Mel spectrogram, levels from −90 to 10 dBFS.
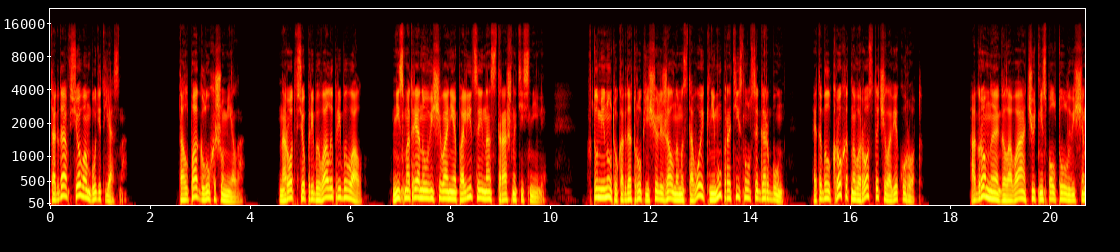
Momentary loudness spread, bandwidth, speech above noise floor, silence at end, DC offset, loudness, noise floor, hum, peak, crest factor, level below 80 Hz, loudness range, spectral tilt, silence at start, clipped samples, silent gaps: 8 LU; 14.5 kHz; 47 dB; 0 s; under 0.1%; -16 LUFS; -62 dBFS; none; -2 dBFS; 14 dB; -46 dBFS; 4 LU; -6.5 dB/octave; 0 s; under 0.1%; 1.71-2.50 s, 4.19-4.47 s, 17.57-18.38 s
